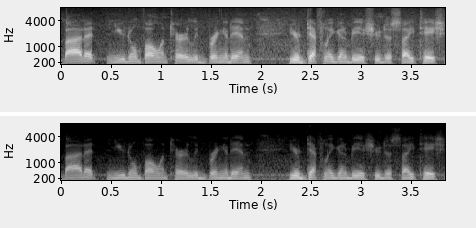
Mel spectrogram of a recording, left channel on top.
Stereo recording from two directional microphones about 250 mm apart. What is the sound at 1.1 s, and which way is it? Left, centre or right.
Speech, centre.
